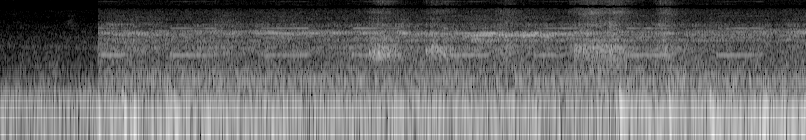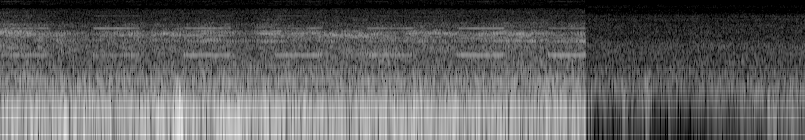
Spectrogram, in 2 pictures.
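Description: Backup alarm of a construction vehicle, likely a telehandler, beeping in an even repeating pattern over a running engine. The beeping cuts off suddenly about ten seconds in.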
